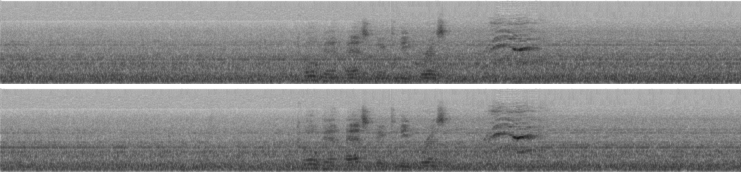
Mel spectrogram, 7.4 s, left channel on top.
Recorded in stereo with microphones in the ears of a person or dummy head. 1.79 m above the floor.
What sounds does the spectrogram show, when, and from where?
2.8 s a man speaking: 40° right (ahead or behind), 2 m; by 4.5 s 5° left (ahead or behind), 2.5 m
4.7 s a cat meowing: 15° right (ahead or behind), 3.5 m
